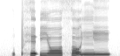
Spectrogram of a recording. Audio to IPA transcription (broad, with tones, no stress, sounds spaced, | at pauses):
pʰ ɪ˦ ʔ j ɔ˦ θ ɔ̰˦˨ ɲ i˨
